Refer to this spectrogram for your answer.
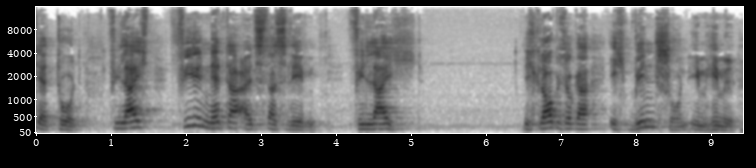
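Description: A man voicing a dreamy dying young soldier in a dramatic reading, slow and wondering. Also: on the high side.

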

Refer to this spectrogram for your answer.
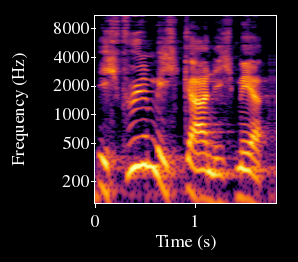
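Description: A man voicing a dreamy dying young soldier in a dramatic reading, slow and wondering. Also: mid-range voice, wildly swooping pitch.

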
